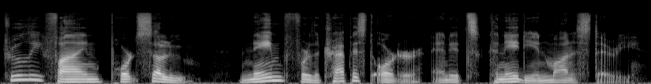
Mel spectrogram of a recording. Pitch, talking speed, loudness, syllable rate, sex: 120 Hz, 120 wpm, -20 LUFS, 4.0 syllables/s, male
